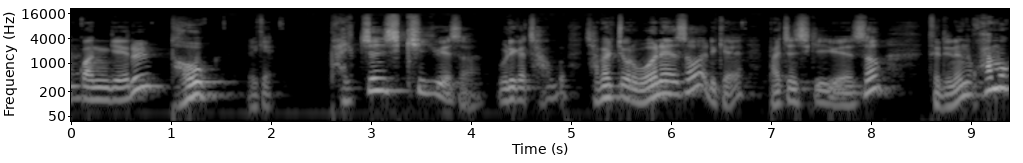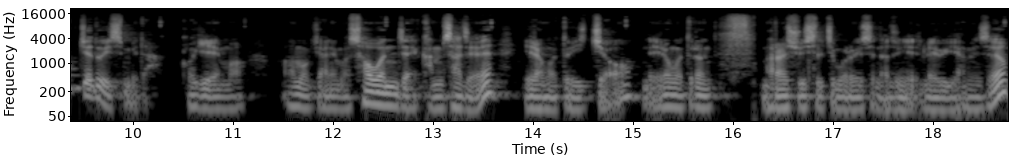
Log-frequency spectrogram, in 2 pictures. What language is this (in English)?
Korean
